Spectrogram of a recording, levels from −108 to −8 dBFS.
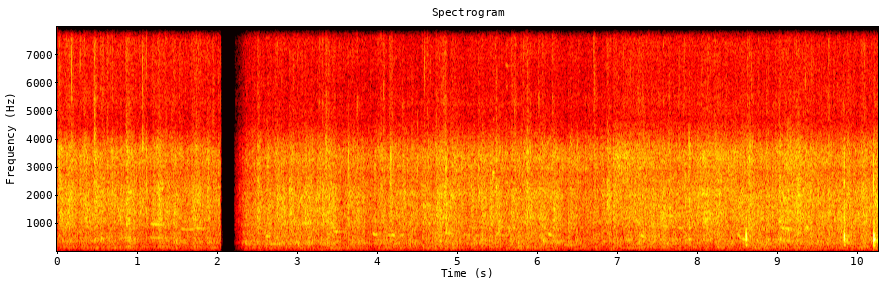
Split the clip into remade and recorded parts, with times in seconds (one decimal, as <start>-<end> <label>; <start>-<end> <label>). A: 0.0-10.3 recorded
